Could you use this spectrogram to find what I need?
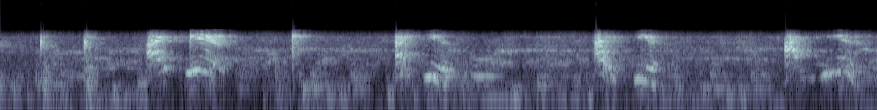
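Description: A young girl sings loudly close by.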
